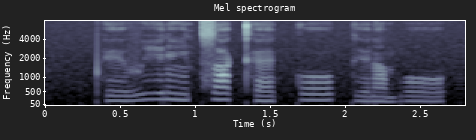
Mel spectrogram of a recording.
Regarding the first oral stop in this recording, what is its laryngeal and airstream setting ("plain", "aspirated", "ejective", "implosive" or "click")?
aspirated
